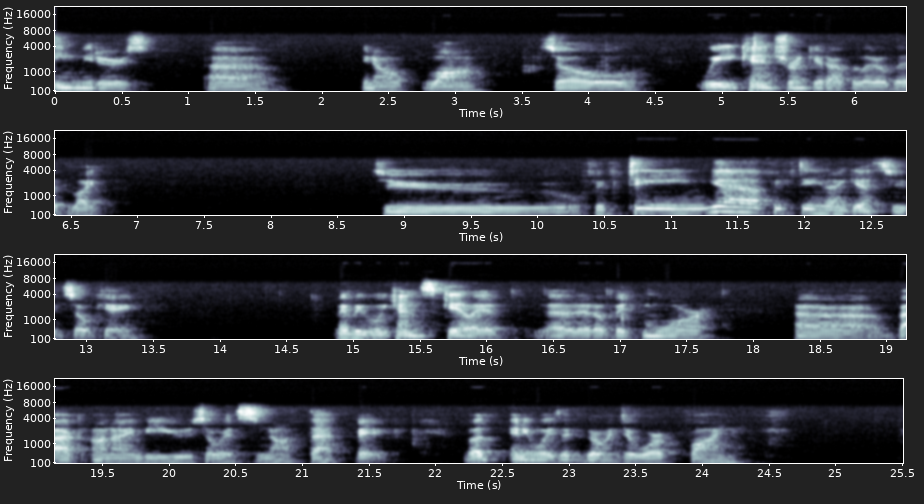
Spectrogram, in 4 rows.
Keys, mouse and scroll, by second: 5.3 s, 15.6-16.2 middle drag, 16.4-16.9 shift+middle drag, 17.2-17.8 middle drag, 19.6-20.4 middle drag.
